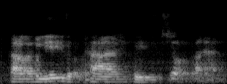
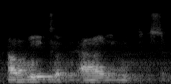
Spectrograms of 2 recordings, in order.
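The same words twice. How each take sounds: First: "Calculate your cash with your plan" said slowly, word by word; slow dictation. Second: Said in the usual way. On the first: Shown as a demonstration. Teacher dictating the task to the class, slow and careful. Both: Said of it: "repeated dictation".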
